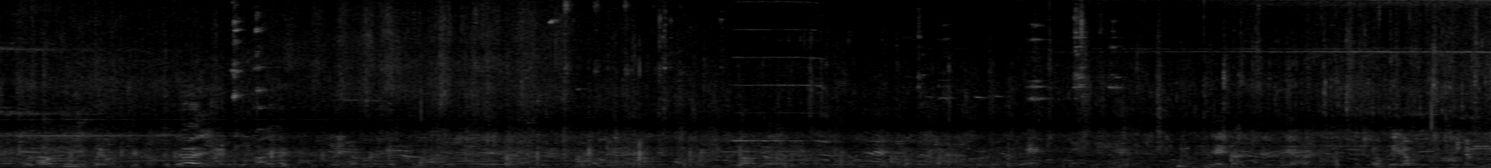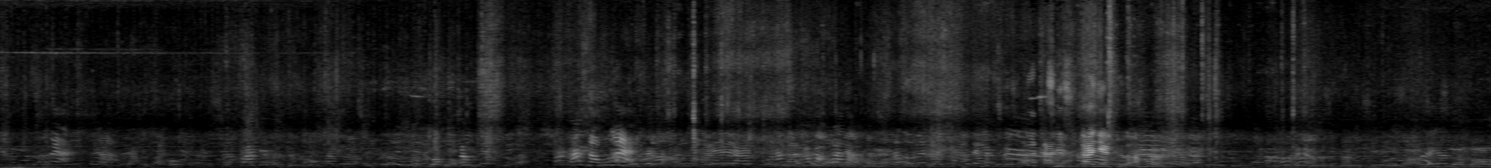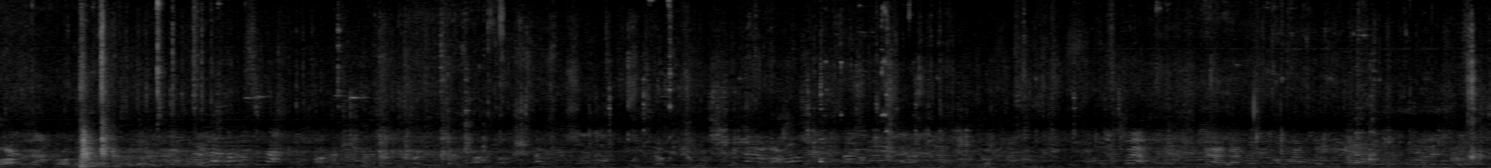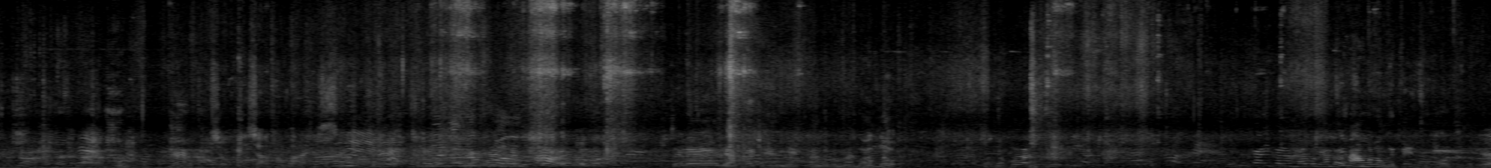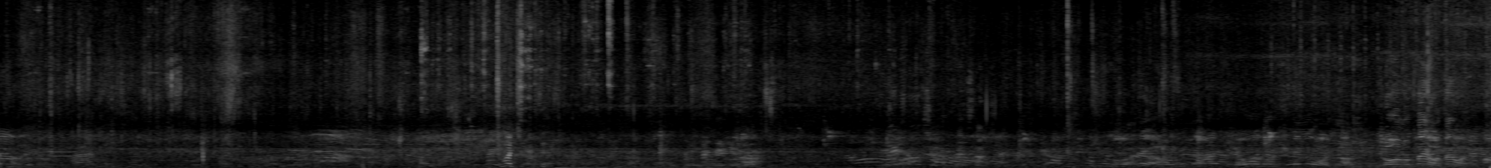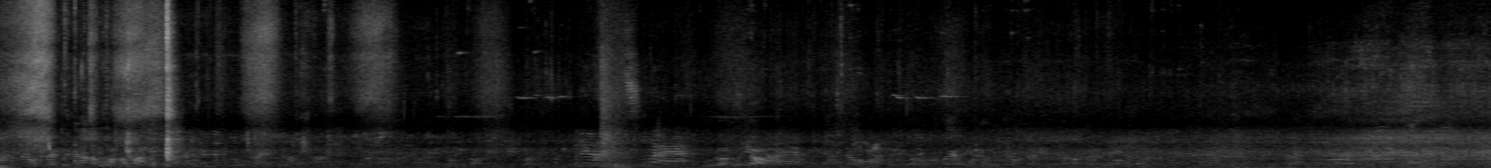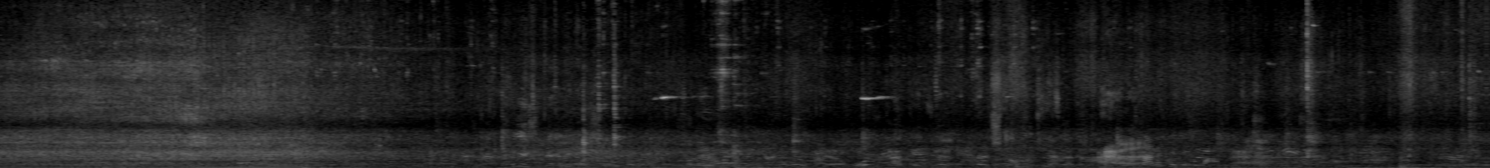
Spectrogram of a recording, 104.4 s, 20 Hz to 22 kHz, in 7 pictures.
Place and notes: Zhaozhou Road, Shanghai - Walking on the street
Walking through the old neighborhoods, Walking on the street, About to be completely demolished the old community, Binaural recordings, Zoom H6+ Soundman OKM II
